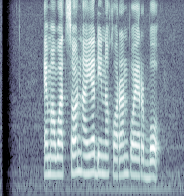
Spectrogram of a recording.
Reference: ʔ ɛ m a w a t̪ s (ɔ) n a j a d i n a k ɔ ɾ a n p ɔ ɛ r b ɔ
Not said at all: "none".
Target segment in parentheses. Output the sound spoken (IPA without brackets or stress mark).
ɔ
